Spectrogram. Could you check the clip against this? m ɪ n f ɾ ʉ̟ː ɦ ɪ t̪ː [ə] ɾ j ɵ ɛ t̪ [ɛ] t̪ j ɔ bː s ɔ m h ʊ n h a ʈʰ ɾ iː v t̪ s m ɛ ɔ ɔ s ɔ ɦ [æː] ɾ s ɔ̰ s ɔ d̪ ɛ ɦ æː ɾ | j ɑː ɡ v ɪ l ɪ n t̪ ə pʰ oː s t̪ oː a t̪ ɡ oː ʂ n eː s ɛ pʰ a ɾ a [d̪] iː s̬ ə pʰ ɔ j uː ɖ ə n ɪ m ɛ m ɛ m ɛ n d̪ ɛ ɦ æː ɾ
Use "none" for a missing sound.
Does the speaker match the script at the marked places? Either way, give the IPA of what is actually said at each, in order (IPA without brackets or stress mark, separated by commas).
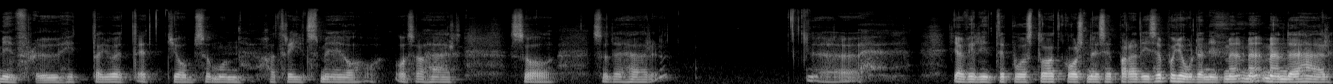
a, ɛ, æː, d̪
